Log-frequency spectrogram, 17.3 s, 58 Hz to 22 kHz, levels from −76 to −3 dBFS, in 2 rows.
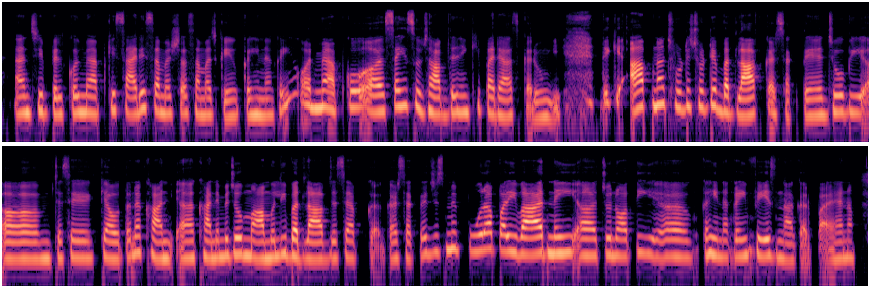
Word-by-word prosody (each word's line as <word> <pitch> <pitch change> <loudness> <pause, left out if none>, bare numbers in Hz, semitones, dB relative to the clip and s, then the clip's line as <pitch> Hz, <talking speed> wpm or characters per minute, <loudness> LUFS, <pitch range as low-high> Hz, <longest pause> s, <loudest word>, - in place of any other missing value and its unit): हाँ, 200 - +1
जी, 205 +2 -1
बिल्कुल, 195 +2 -1
मैं 210 -1 +1
आपकी 200 +3 -3
सारी 225 0 0
समस्या 210 -5 -2
समझ 190 -1 -4
गई 165 - -2
हूँ 180 - -6
कहीं 185 +1 -1
न 185 0 -4
कहीं 250 +8 -3
और - - +1
मैं 255 +1 +3
आपको 255 0 +1
अ, 215 +1 +4
सही 265 +5 0
सुझाव 215 -7 +1
देने 210 +1 -2
के 210 - -11
प्रयास 185 -3 -1
करूँगी। 165 0 -4 0.4
देखिए 155 0 -3
आप 265 +1 +7
ना 285 +1 +5
छोटे-छोटे 265 0 -2
बदलाव 195 -5 +5
कर - - -1
सकते 170 -1 -7
हैं 185 +1 -2
जो 215 +3 0
भी 210 -1 -4
अ, - - -2 0.5
जैसे 195 +1 -4 0.2
क्या 205 - +1
होता 190 +2 -1
है - - -3
ना 240 - +1
खान 195 -4 +2
अ, 195 - -1
खाने 200 -1 0
में 215 +1 0
जो 225 0 +3
मामूली 205 +1 +2
बदलाव 190 -3 +4
जैसे 195 +1 -5
अ, - - 0
आप 195 - -5 0.2
क - - -9
कर 190 - -3
सकते 190 +2 -7
हैं 230 - -3
जिसमें 275 +3 -2
पूरा 265 +2 +2
परिवार 240 -3 +6
नहीं 235 +1 +2 0.3
चुनौती 220 +1 -2
अ, 205 - -5 0.4
कहीं 225 -1 +1
न 205 - -5
कहीं 210 0 -2
फ़ेस 215 -1 +1
ना 180 -3 -3
कर - - -7
पाएँ, - - -4
है 190 - -3
ना? 195 0 -5
210 Hz, 235 wpm, -21 LUFS, 195-235 Hz, 0.5 s, आप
